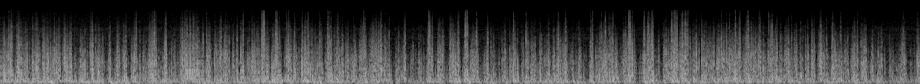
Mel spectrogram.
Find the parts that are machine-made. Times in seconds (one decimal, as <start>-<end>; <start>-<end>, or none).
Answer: 0.0-0.7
